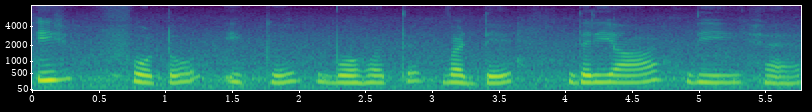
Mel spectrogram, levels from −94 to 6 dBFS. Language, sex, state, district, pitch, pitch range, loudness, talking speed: Punjabi, female, Punjab, Pathankot, 215 Hz, 210-245 Hz, -16 LUFS, 85 wpm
